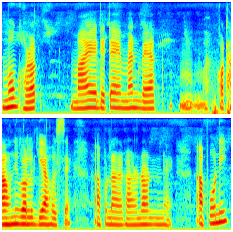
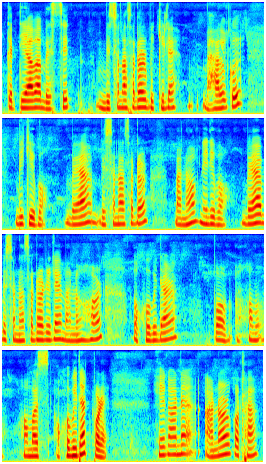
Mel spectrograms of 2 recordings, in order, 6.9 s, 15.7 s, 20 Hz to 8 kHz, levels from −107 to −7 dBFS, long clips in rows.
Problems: constant background noise, background conversations at intervals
